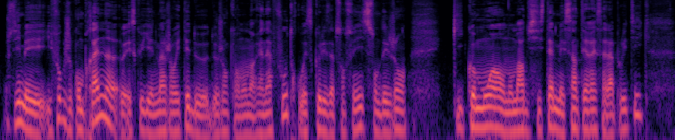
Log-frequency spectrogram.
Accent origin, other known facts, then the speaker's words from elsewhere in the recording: Lorient, Brittany, France; J'ai grandi en Bretagne, à Lorient.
